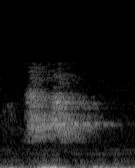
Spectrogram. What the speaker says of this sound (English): I didn't know they had dogs on this turtle.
